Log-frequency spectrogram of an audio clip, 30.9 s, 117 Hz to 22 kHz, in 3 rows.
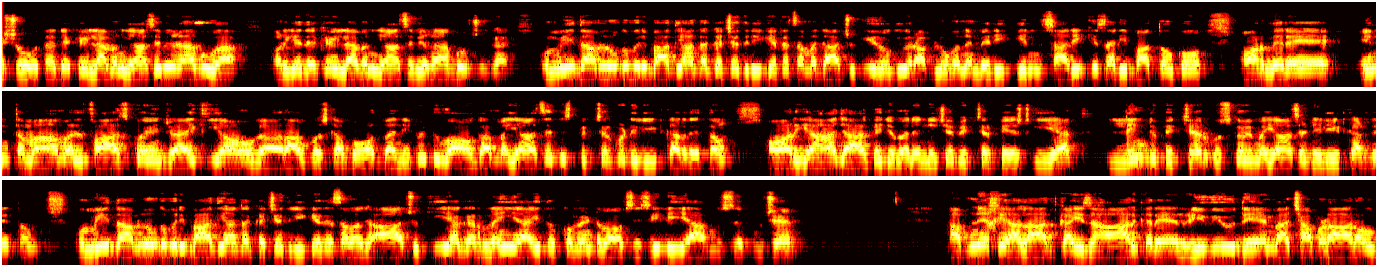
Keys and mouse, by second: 0.6-1.6 drag, 1.9-3.0 drag, 13.7 click, 14.5 Delete, 17.6-18.7 drag, 19.1 click, 20.0 Delete, 30.1-30.9 drag.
